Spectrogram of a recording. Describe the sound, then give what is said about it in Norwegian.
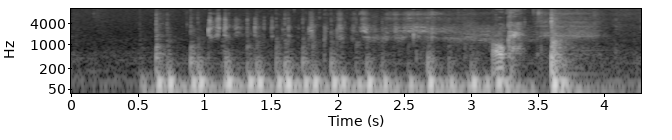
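A gentle drum roll of quick, even taps, fairly soft, running steadily for a few seconds before ending with a slightly louder final hit. “Trenger du trommevirvel? Nei, det blir så mye bråk, men en liten okay. sånn forsiktig en.”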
